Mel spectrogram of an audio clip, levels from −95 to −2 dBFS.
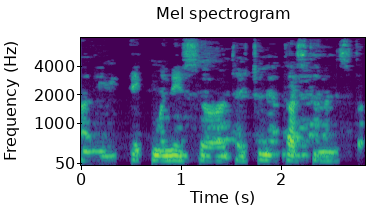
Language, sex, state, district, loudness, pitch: Konkani, male, Goa, North and South Goa, -27 LUFS, 130 Hz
